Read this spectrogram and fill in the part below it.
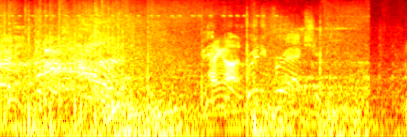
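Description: Gunfire rattles in a battle.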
